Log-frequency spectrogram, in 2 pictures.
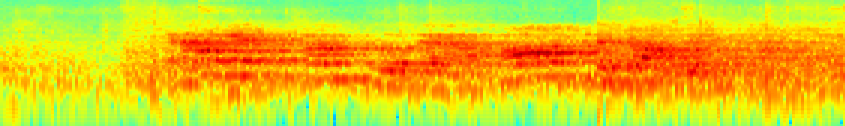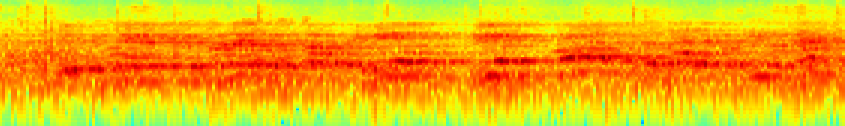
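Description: A group of people sing together in an echoing hall.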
